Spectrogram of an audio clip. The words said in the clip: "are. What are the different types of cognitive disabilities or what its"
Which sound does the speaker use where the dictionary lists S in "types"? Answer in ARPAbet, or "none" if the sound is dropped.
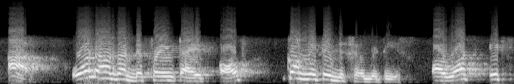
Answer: none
